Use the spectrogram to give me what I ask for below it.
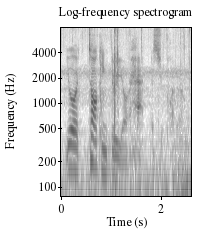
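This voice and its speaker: A man's drawling, put-on character voice, fairly high in pitch, at a moderate pace over loud background noise. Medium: read story. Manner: drawling, dry.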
